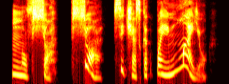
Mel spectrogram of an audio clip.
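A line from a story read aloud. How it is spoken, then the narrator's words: Growling. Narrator (Russian): рычала Пунька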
